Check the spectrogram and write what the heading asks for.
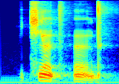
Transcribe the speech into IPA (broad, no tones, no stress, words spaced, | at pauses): t͡ɕɐ̃t͡sʼɐ̃d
